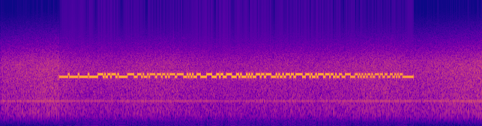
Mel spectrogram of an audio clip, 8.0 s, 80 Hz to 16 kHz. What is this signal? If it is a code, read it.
RTTY (45.45 baud, 170 Hz shift), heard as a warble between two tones, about 1950 Hz centre, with radio static and a steady whistle near 740 Hz. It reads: THE ETYMOLOGY OF THE WORD IS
